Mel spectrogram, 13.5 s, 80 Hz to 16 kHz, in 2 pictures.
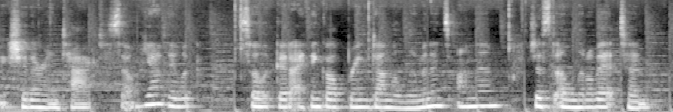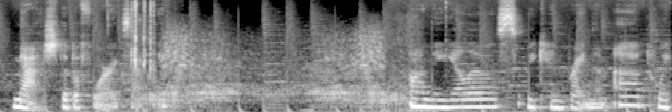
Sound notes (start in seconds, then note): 7.8 upbeat music; 8.0 whirring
